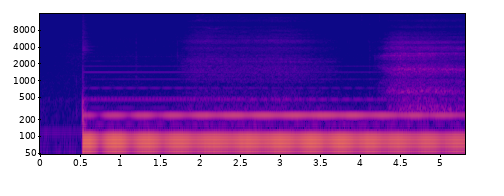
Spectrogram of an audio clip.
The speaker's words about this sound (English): As I tap the old Tibetan bowl, I ask you to breathe in deeply.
